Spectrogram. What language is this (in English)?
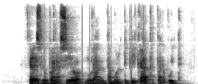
Catalan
